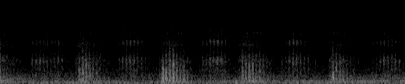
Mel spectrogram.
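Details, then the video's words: Sleeping cat snoring: soft, rough, breathy rasps in a steady rhythm of a little over one per second, low and muffled, in a quiet room. "Suara Kucing Ngorok"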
